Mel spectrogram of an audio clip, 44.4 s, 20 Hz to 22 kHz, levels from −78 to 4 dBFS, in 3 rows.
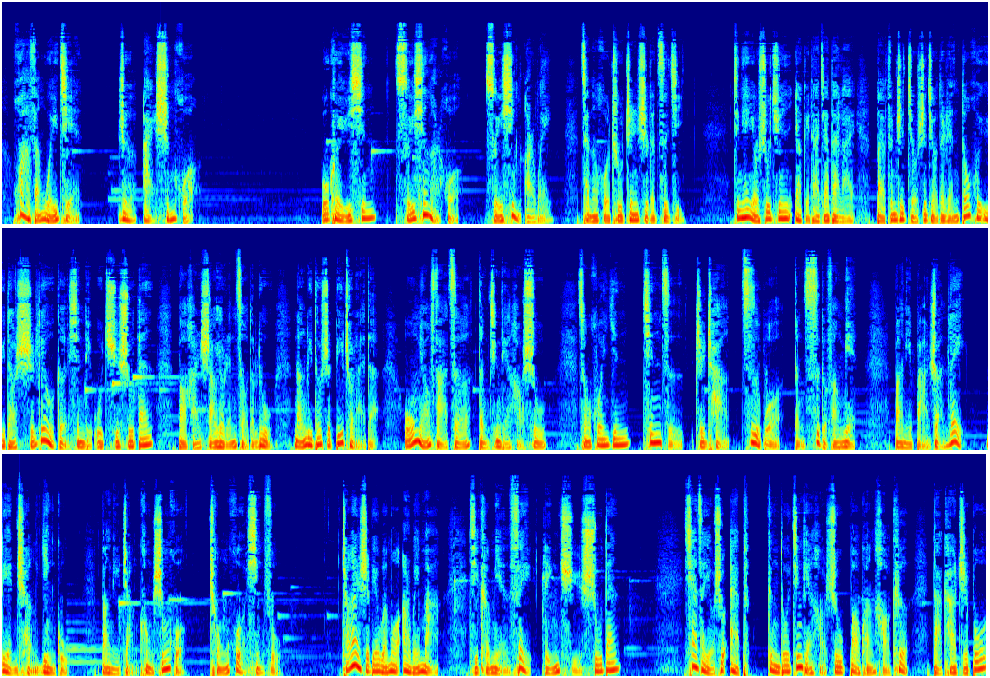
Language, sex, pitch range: Chinese, male, 85-120 Hz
